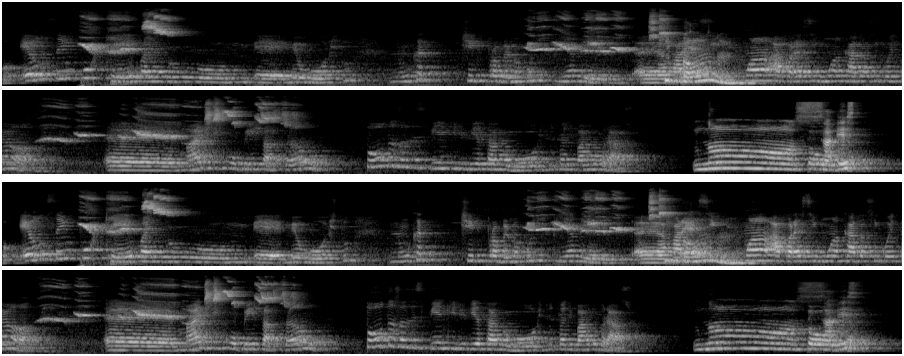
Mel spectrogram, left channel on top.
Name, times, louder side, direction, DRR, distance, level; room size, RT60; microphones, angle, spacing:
voice 1, 0.0-4.3 4.6-9.4 10.0-12.2 12.6-15.2 17.1-17.5, right 2 dB, 85° right, 2 dB, 0.8 m, -27 dB
sound 1, 0.8-1.7 4.7-4.8 5.2-6.2 6.5-6.6 6.9-7.5 7.8-8.1 9.2-9.9 10.1-11.9, right 2 dB, 15° right, 1.0 m, -26 dB
voice 2, 6.6-7.5 15.9-17.5, left 5 dB, 90° left, 9 dB, 0.4 m, -22 dB
4.9 x 3.4 x 3.0 m, 0.94 s
head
